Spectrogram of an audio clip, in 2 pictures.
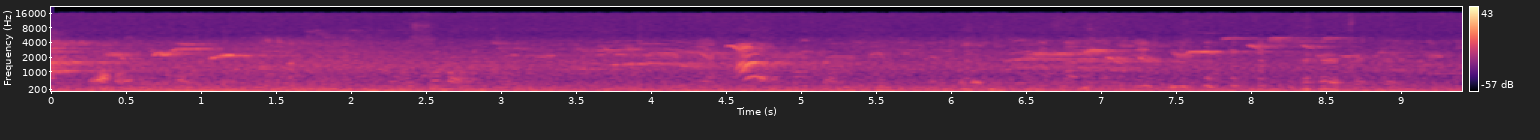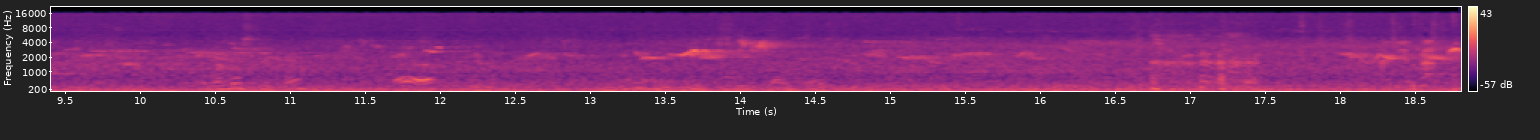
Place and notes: cologne, stadtgarten, frisbeespiel auf wiese
stereofeldaufnahmen im mai 08 - mittags
project: klang raum garten/ sound in public spaces - in & outdoor nearfield recordings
